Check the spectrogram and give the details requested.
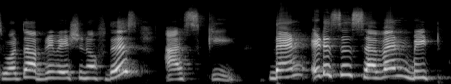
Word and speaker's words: ASCII: And here you can see ASCII code and how we are going to pronounce this ASCII. That is what? ASCII. We are not going to call this as a ASCII. Instead of that, we are going to call that as ASCII.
